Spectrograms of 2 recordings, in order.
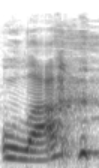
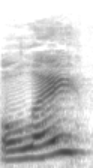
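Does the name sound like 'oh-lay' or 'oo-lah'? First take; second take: oo-lah; oh-lay. First: The name is said like 'oo-lah'. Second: The name is said like 'oh-lay'. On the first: The speaker calls it right. "It's Ulla" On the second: The speaker calls it wrong. "I've my entire life been calling it Olay"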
